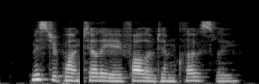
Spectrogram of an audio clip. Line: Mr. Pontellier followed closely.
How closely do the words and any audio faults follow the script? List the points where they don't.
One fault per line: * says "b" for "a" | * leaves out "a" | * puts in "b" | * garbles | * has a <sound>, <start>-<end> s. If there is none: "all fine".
* has a dropout, 0.8-0.8 s
* puts in "him"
